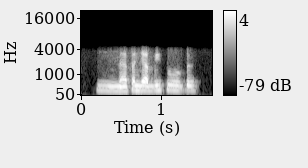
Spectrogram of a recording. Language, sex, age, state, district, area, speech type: Punjabi, female, 45-60, Punjab, Mohali, urban, conversation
